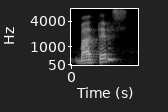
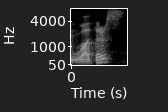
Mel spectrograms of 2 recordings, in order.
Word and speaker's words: Waters: Entonces, Batters, en realidad no se dice Waters, se dice Batters.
